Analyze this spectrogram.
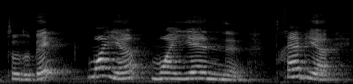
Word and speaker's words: moyenne: Eu vou acrescentar um N e um E no final e eu marco isso na pronúncia também.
